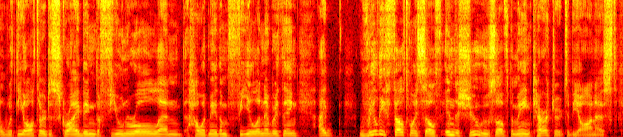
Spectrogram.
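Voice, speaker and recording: Man, horror story host, fairly high voice, very lively intonation, casual commentary, repeats himself for emphasis. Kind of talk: casual review commentary between story readings.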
